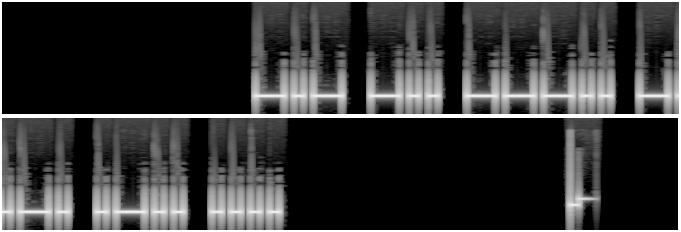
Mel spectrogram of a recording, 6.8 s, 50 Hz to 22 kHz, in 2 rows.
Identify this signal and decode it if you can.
Morse code, heard as a keyed tone, about 25 wpm, 700 Hz. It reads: KD8CLH
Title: USA Call Signs Repeated 2x 25wpm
